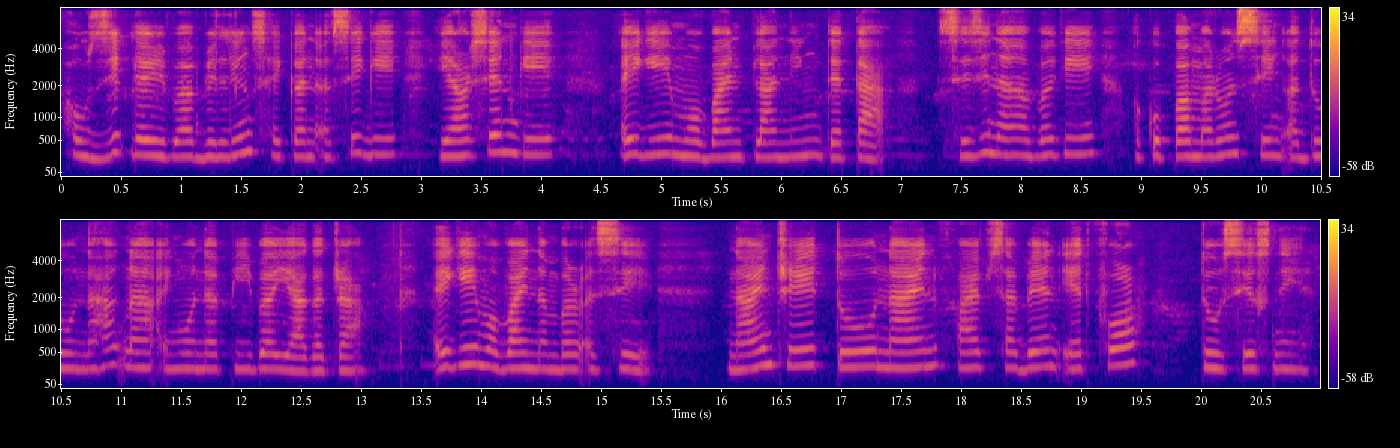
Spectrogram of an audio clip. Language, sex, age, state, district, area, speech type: Manipuri, female, 30-45, Manipur, Senapati, rural, read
